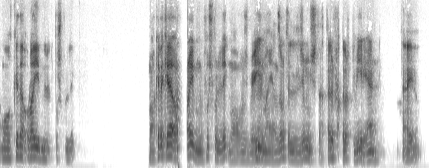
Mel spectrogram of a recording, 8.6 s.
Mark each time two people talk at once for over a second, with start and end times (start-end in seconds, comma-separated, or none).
none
